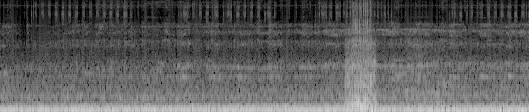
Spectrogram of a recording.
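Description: Steady low rumble of a car's engine and tyre noise heard inside the cabin, with a brief rush of noise about three and a half seconds in as an oncoming articulated truck passes close by.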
